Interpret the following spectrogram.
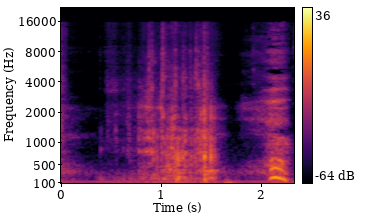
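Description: Cardboard box flaps being pulled open by hand: a soft scraping rustle that builds about a second in, with a few light ticks and a dull knock near the end.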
